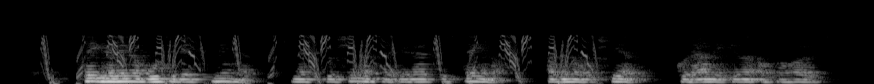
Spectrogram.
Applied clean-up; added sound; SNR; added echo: classical method WPE with log-MMSE.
